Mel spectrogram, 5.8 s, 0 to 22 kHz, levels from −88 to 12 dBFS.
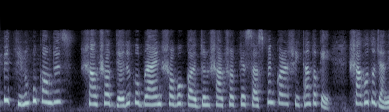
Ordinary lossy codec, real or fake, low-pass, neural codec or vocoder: MP3, 64 kbps; fake; 7.2 kHz; codec, 16 kHz, 0.9 kbps, LongCat-Audio-Codec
